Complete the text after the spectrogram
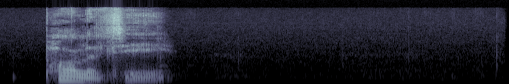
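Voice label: "polity", British English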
